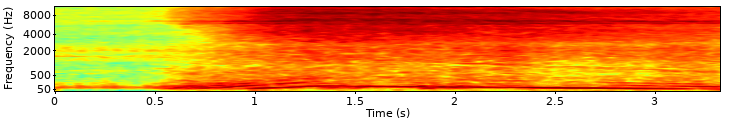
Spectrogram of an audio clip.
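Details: Mini Cooper S after a new high pressure fuel pump fixed a crank-no-start; engine catches, revs rise and fall smoothly with a steady even note, no knocks or misses; fuel pressure actual and target change together.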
